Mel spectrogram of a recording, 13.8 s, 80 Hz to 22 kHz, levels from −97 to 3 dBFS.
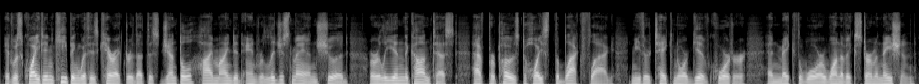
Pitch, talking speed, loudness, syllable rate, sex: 115 Hz, 175 wpm, -20 LUFS, 4.7 syllables/s, male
